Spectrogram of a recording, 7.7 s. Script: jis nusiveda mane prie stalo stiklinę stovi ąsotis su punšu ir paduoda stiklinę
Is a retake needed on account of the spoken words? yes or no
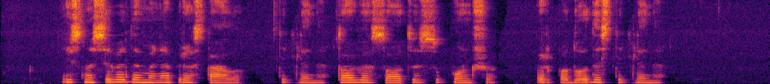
no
